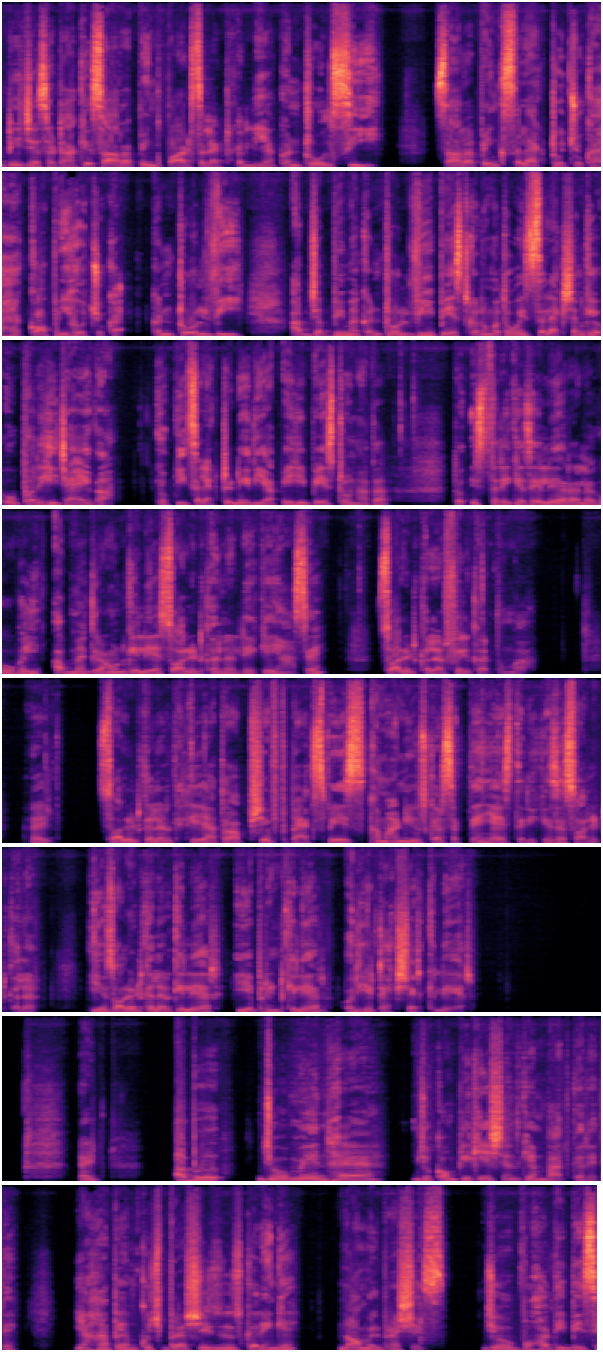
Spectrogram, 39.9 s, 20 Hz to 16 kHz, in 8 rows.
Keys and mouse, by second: 2.4 ctrl+c, 8.7 ctrl+v, 13.2 click, 15.3 g, 16.1 alt+click, 17.7 click, 18.9 click, 20.2 click, 21.4 click, 23.9 click, 25.6 click, 27.2 click, 29.9 space, 30.6 click, 31.5 click, 33.0 click, 34.1 click, 35.5 ctrl+space, 35.7 click, 37.5 b, 39.0 click.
